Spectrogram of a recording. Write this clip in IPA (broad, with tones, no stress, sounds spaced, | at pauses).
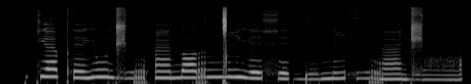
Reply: kʲ æ˦ pʰ e˨ j ũ˦ d͡ʒ i̤˨ r ʔ æ̃˦ n ɒ˦ r ŋ͡ǀ i˦ j e˨ x e˨ ɡ͡b e̤˨ n i˨˦ h i̤˦ r æ̃˨ d͡ʒ æ̤˨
